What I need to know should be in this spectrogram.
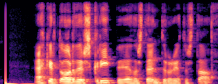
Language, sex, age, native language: Icelandic, male, 50-59, Icelandic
